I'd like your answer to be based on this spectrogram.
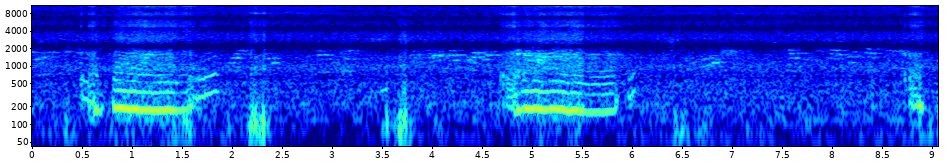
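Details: Gentle snoring: two soft, low, buzzing snores about four seconds apart over quiet room noise.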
